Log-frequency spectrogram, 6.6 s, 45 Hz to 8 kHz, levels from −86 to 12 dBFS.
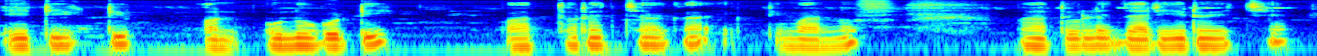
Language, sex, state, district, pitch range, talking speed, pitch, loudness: Bengali, male, Tripura, West Tripura, 110-135 Hz, 110 wpm, 120 Hz, -18 LUFS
